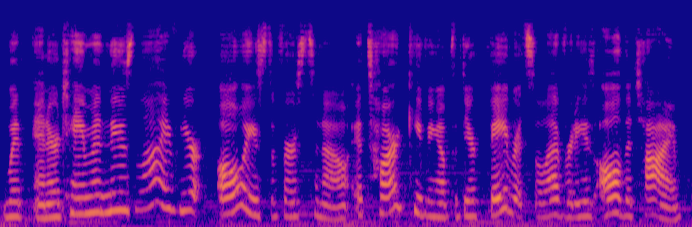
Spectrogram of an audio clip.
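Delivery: customer service voice. Acted. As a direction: sell it like a promo announcer. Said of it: "had my customer service voice on".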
